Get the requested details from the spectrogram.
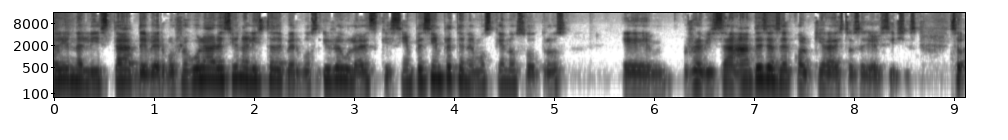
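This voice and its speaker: Woman teaching an online class. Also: medium pitch. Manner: explains grammar in Spanish mixing English classroom phrases; warm, encouraging teacher talk with diminutives. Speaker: English teacher. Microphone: video call.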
